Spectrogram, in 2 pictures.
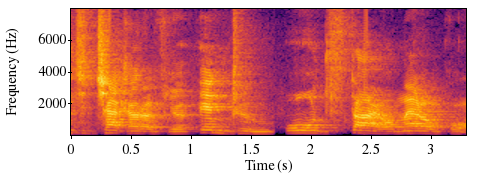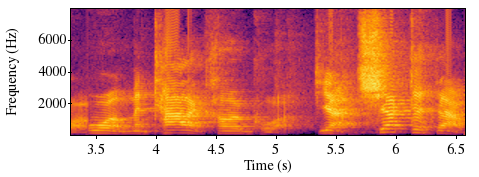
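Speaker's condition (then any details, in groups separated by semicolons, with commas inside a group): Cerebral palsy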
